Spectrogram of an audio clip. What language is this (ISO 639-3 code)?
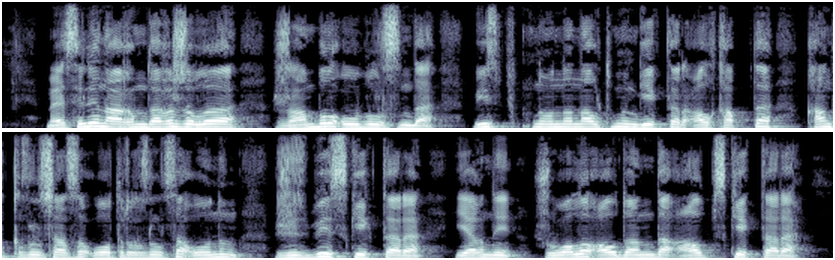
kaz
